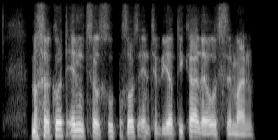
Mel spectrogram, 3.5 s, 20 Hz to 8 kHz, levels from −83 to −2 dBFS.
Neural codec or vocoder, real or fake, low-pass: codec, 16 kHz, 1.1 kbps, Voila-Tokenizer; fake; 7.2 kHz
